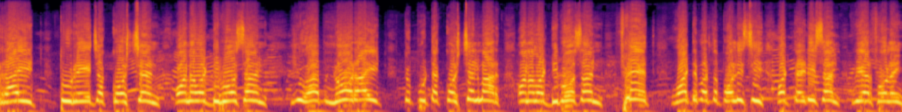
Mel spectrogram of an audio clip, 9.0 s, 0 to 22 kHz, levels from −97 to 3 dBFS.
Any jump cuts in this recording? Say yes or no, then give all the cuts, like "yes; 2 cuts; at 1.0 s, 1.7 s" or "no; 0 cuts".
no; 0 cuts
